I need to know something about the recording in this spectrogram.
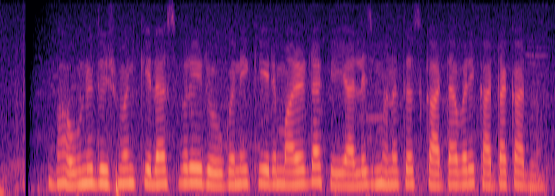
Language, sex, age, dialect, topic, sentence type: Marathi, female, 18-24, Northern Konkan, agriculture, statement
